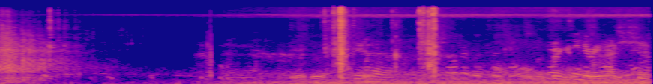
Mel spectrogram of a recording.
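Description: The tail of a shotgun blast dies away. After a short break, two sharp cracks come about a second apart, over faint voices.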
